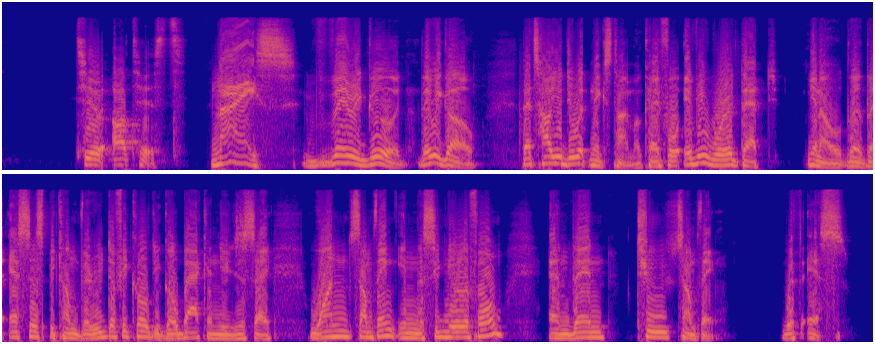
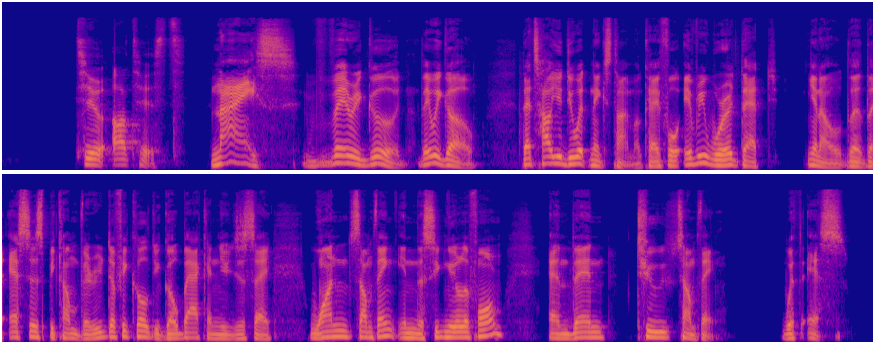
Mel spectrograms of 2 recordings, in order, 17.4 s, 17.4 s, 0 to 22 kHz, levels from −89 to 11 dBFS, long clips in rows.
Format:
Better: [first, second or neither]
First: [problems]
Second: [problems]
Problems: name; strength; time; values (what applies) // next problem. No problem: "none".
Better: second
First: distortion; heavy; 6 dB below the speech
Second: none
